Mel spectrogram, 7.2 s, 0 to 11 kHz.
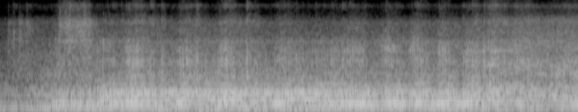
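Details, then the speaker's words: Tuned 20 hp two-stroke moped at full throttle with ignition not too advanced: hard, steady wide-open scream pulling evenly with no stumble, sputter or fade; running healthy. "sounds like an (illegally) tuned moped let's see how it did."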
